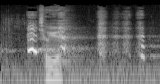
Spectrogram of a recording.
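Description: A woman crying: a loud, sobbing gasp about half a second in, followed by a few shorter, softer sobbing breaths.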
